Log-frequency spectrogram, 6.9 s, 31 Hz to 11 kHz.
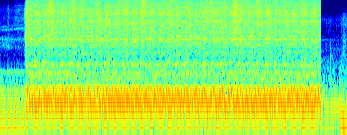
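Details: Loud, heavy V8 in an old mud truck, just-swapped engine after the previous one blew during a burnout, runs with a deep, uneven knock about four times a second: rod knock.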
